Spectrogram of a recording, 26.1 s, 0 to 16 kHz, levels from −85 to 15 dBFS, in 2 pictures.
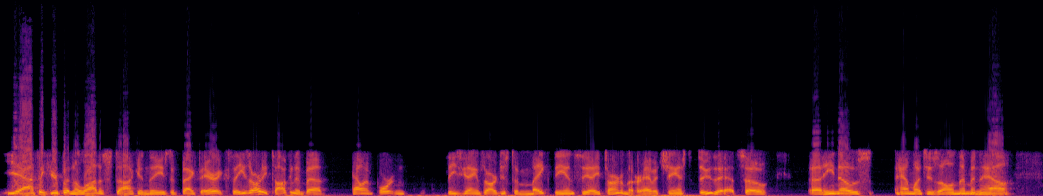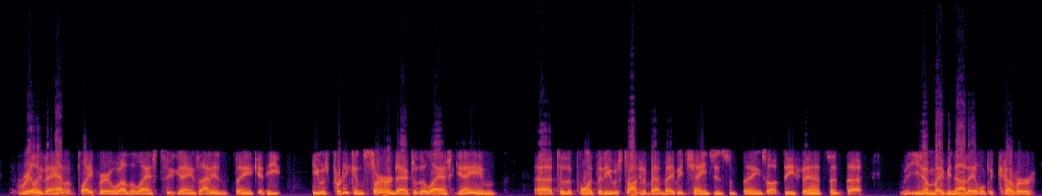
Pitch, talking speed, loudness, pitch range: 110 Hz, 215 wpm, -14 LUFS, 105-115 Hz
